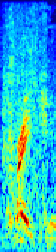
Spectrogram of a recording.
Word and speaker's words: Kraken: Always heard it said Kraken. Oh, with a long A? No. Crockland's how it's pronounced.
